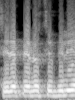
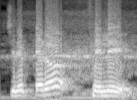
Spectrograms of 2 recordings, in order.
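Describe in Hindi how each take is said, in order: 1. यह शब्द 's' ध्वनि से शुरू होता है। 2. यह शब्द 'ch' ध्वनि से शुरू होता है। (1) "सिरिप्टेरोफिली है" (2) "नहीं चिरिप्टेरोफिली हो जाएगा ना"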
